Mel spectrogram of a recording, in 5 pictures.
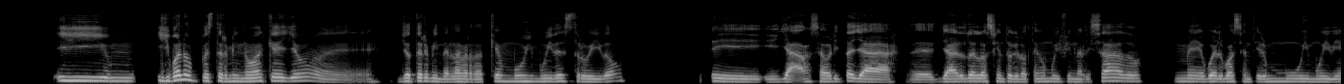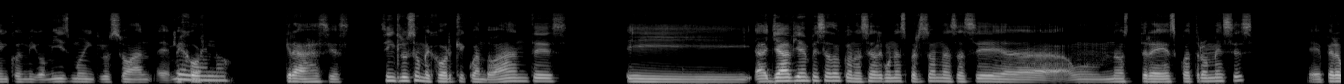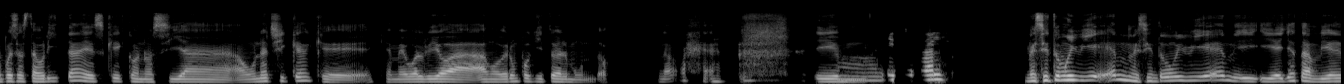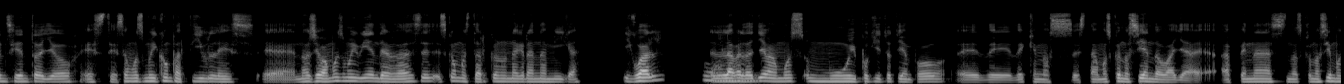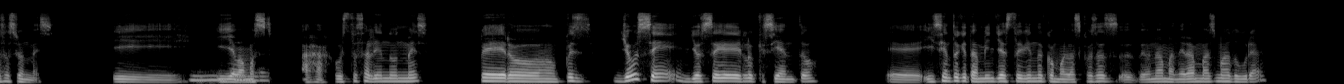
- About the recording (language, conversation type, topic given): Spanish, advice, ¿Cómo puedo ajustar mis expectativas y establecer plazos realistas?
- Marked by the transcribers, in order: other background noise; chuckle; joyful: "me siento muy bien, me siento muy bien"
